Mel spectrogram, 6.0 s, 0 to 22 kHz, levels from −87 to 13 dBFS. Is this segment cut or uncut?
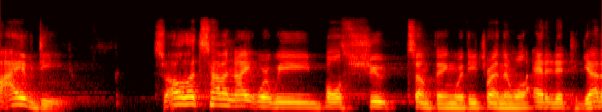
cut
